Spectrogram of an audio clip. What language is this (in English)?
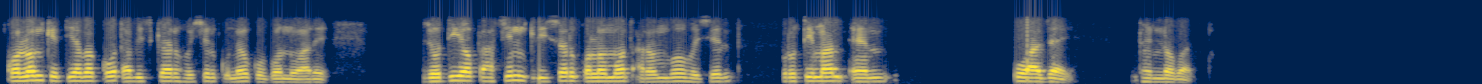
Assamese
